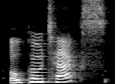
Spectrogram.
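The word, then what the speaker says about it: Oeko-Tex: Another is called Oekotex. That's spelled OEKO, and then Tex, like Tex-Mex.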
